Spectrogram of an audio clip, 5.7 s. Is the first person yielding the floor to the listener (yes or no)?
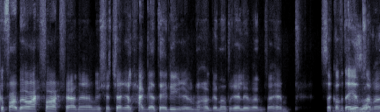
no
